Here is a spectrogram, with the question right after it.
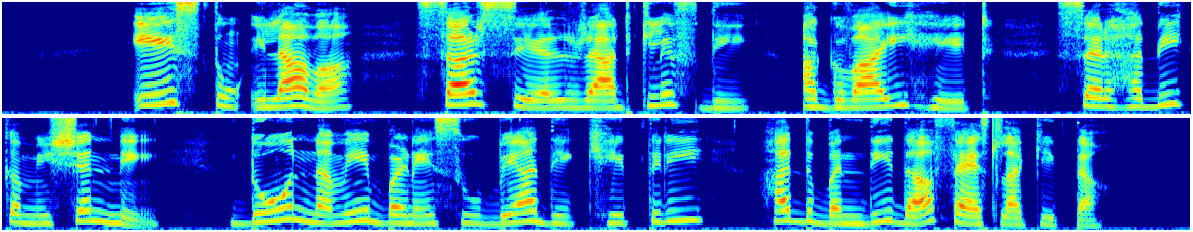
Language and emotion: Punjabi, neutral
